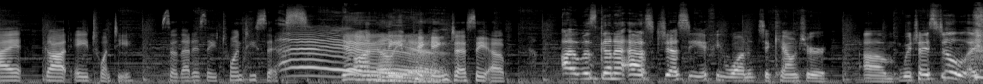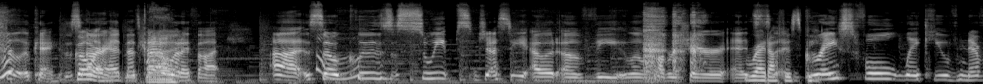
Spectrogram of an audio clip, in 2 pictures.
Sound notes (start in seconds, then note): 2.8 cheer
